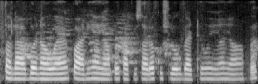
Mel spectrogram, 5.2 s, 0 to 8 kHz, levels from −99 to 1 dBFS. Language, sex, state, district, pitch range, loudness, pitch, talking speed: Hindi, female, Bihar, West Champaran, 185-195 Hz, -17 LUFS, 190 Hz, 195 wpm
